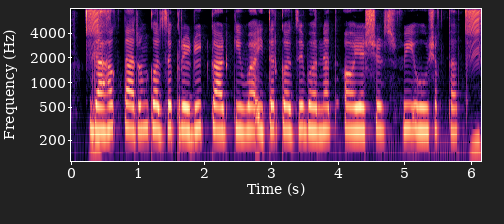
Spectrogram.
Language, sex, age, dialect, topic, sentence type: Marathi, female, 18-24, Varhadi, banking, statement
